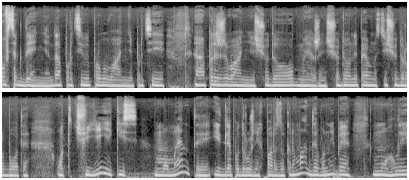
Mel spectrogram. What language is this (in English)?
Ukrainian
